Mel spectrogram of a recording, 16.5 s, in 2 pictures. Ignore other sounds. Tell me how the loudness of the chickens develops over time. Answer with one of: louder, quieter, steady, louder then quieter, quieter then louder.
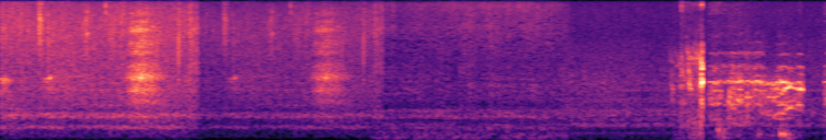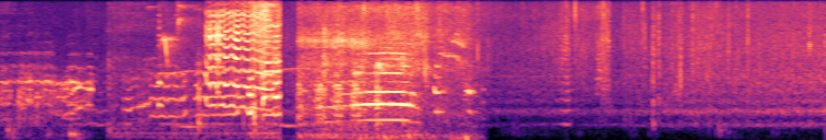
louder.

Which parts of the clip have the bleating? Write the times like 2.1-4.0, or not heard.
9.8-11.4.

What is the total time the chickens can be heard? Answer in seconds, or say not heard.
6 s.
